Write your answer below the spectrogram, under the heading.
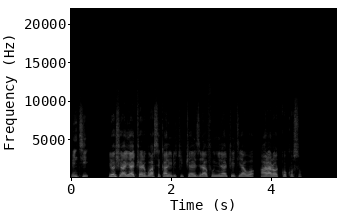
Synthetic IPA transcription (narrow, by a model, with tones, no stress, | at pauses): n̩˦tʰi˦ | jo˦su˨a˨jɛ˦ɛ˨t͡ɕᶣɛ˨ɾɪ˦bʊ˦a˦sɪ˨kʰã˦nʊ̃˦di˨tʰu˨t͡ɕᶣa˦i˦s̬ɾa˨fʊ˦ɲĩ˨nã˦t͡ɕᶣe˦tʰi˦a˦wɔ˨a˦ɾa˨ɾɔ˨d̚kʰʊ˦kʰʊ˦sʊ˨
